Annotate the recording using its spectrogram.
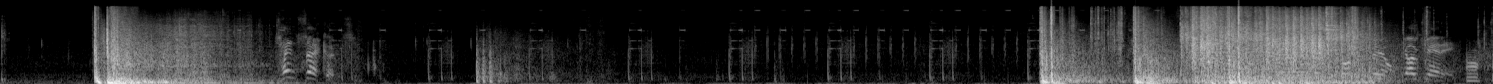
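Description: A shotgun fires loudly with a booming echo.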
